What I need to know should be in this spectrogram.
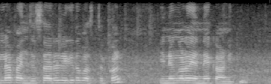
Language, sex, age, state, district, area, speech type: Malayalam, female, 45-60, Kerala, Kottayam, rural, read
